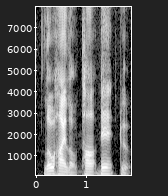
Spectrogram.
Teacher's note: the word for eat in Japanese, right? And we said that it's low, high, low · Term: pitch accent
